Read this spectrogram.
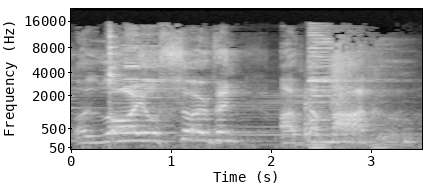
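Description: A man voicing a mad, bullying plant creature king in a video game, gravelly, pompous and commanding. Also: high voice, fairly even intonation, slow, heavily acted. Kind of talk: video game cutscene acting. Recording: loud music behind, echoey.

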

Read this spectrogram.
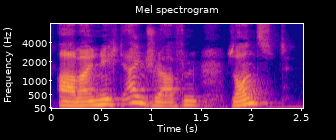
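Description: A man voicing a gruff, stern farmer in a children's story, taunting with sarcastic mock politeness. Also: medium pitch, expressive, slow, pitched above the performer's own voice. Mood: mock-polite ordering. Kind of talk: dramatised children's storybook reading.

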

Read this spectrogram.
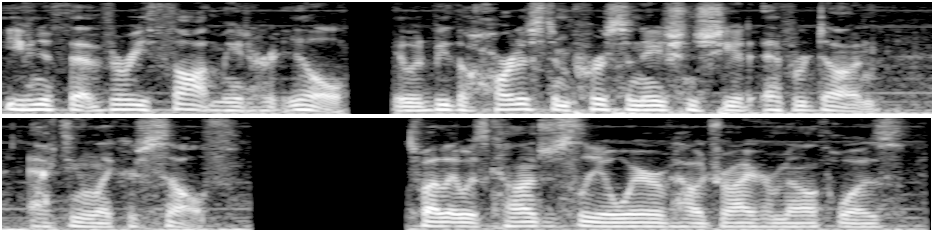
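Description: A man narrates fiction in a fairly low voice. He reads as a storyteller from a script. Some background noise sits behind him. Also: steady tone, a little fast, rough recording.

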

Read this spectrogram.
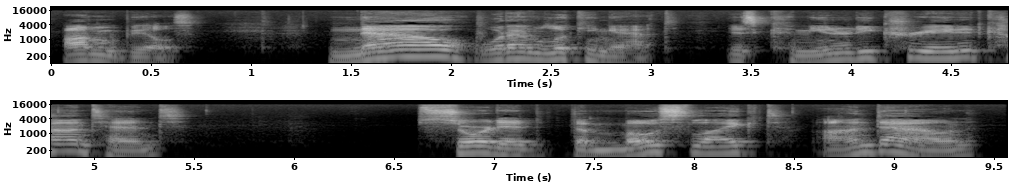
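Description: A man's voice: medium pitch, fairly bright tone. Male tutor, conversational screencast delivery, mid-range voice, loose and unscripted. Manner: conversational, filler-heavy, self-correcting. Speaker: software trainer. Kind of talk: screen-recorded software tutorial.

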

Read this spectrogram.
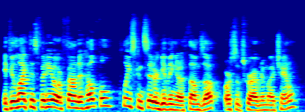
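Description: A young man hosting a channel, briskly running through a list of tools in a scripted, upbeat way with dry jokes, recorded in a basement workshop. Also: high-pitched, dark tone, dull audio. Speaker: channel host. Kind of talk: scripted tool rundown.

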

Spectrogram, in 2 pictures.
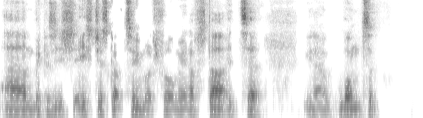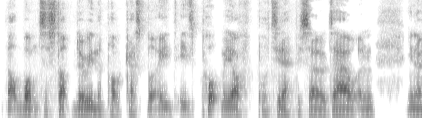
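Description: Man, Yorkshire accent, hoarse and chesty, rambling solo podcast host, fairly low voice. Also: darkish tone. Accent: Yorkshire English. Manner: rambling, self-deprecating, with frequent ums. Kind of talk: casual solo podcast monologue.

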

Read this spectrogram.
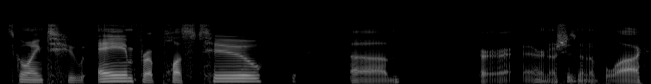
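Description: A man's voice: deep voice, wildly swooping pitch, slow pace, gravelly, fairly bright tone, clean tone, dry recording, dull audio. A man running an online tabletop game as game master, talking casually and hesitantly as he thinks aloud.

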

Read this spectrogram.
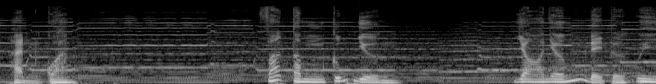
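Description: A man reading credits and a dedication in a slow, solemn recitation. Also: fairly low pitch. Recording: music behind the voice.

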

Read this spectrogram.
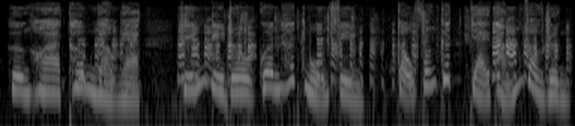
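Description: A woman's voice: medium pitch, very animated, moderate pace, heavy background noise. A woman narrator reading a scripted fairy tale as storytelling. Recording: music behind the voice.

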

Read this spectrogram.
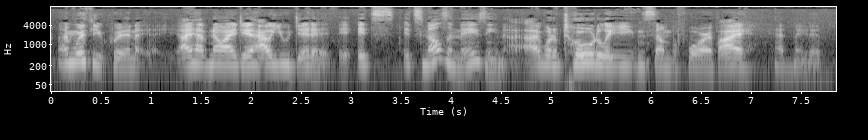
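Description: A sweet, eager man in an amateur radio drama, played by a woman. The speech stammers with earnest gratitude, at a middling pitch for a female voice. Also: expressive, normal speed. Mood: excited, grateful. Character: grateful, eager, sweet man waking in hospital.

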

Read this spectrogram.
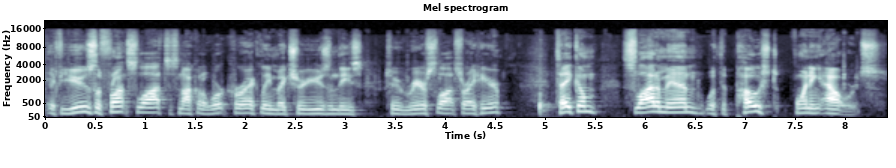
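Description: A man's voice: on the high side, moderate pace, a little mellow. A middle-aged American man presenting a step-by-step product demonstration as a sales rep, in a plain-spoken, practical way. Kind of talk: step-by-step instructional product demo. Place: small indoor studio set with desk and shelves.

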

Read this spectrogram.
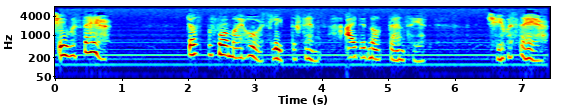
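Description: An actress playing a devoted dying wife, solemn and theatrical, with halting pauses, in a 1970s radio drama. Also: female voice, mid-range voice, natural voice. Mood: haunted. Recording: muffled old radio recording, mains hum.

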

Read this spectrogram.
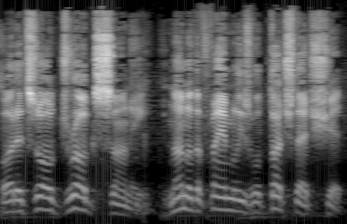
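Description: An actor playing a wary, old-school mafia henchman with a husky voice in a video game. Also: medium pitch, expressive, moderate pace, bright, forceful tone, dry recording. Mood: wary, objecting. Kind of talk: video game cutscene acting.

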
